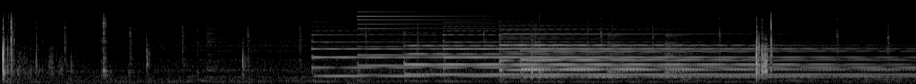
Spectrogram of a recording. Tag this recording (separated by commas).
Music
